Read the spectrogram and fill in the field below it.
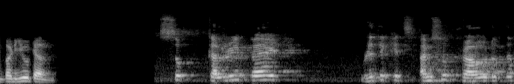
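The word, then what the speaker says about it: Kalaripayattu: it but you but you tell me so color repaired i'm so proud of the fact that you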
